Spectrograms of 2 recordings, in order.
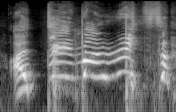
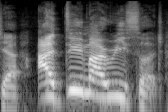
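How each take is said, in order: First: "I do my research" squeaked very high and loud; playful squeaky high boast; mock boast. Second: "I do my research" louder with weight on "do"; firm emphatic claim. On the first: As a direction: brag it in a silly high voice. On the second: Real, not acted. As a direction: insist on it, leaning on "do". Repeats boast seriously.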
